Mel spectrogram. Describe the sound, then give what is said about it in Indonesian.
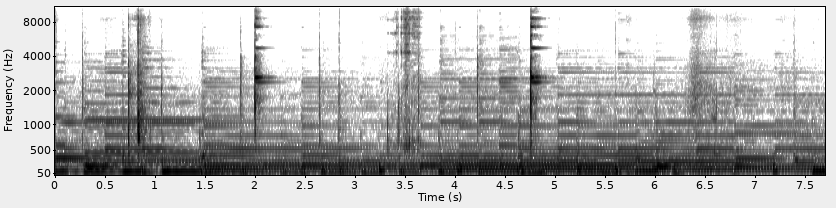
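Ground coffee and sugar being spooned into a glass to make Indonesian kopi tubruk: a series of light glass clinks at irregular intervals, ringing briefly, over a steady low musical background. “Hal tersebut mengacu pada proses pembuatan kopinya, yaitu dengan menaruh kopi bubuk dan gula di gelas”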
